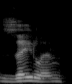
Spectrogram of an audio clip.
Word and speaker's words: Zeylin: And that's how you pronounce it, Zeylin, from Rippaverse.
